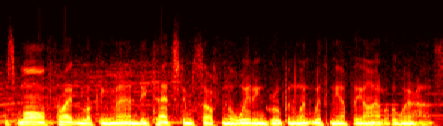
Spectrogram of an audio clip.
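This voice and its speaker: A man's voice: low-pitched, very fast, natural voice. An actor playing an incredulous, outspoken spaceship crewman who tells his story in a 1950s radio drama style. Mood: grave narration. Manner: emphatic, questioning, dramatic. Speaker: actor narrating and playing the lead. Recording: dull old radio recording, faint music.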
